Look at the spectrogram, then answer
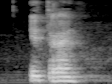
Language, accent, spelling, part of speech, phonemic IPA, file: French, Canada, étreints, verb, /e.tʁɛ̃/, LL-Q150 (fra)-étreints.wav
- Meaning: masculine plural of étreint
